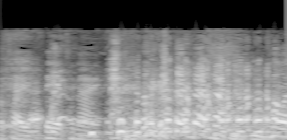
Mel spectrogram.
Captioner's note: laughter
